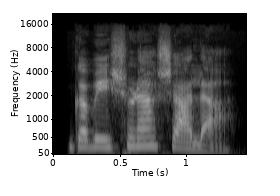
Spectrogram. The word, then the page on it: गवेषणाशाला: Hindi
